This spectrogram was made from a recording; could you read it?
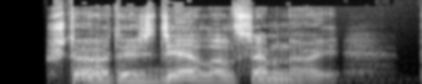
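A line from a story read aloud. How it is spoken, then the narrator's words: Hoarse rasp, dog. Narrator (Russian): прохрипел черно-подпалый пес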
